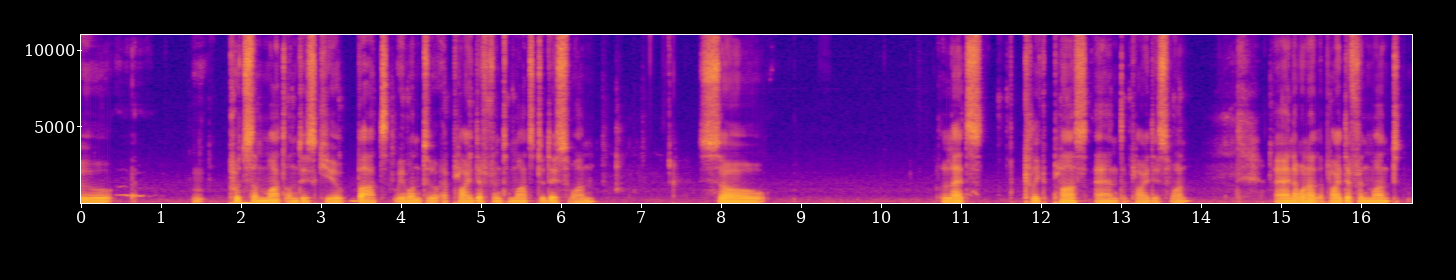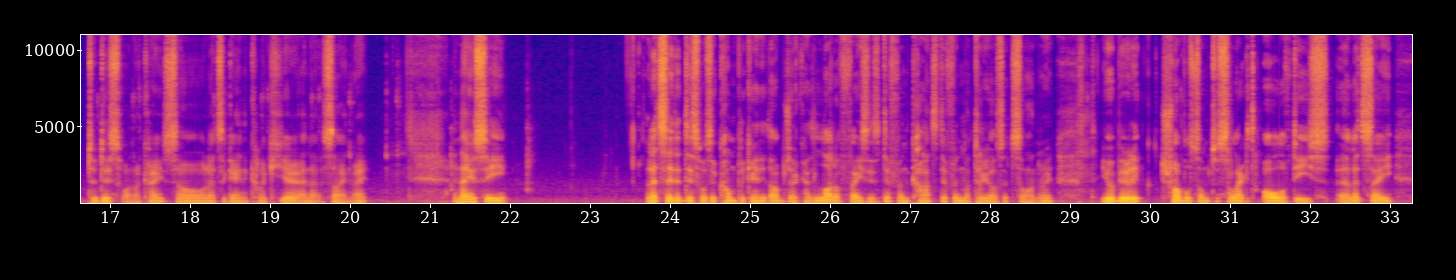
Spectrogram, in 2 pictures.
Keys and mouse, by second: 1.9 alt+m, 2.9 Tab, 4.5 Tab, 12.2 click, 14.9 alt+click, 16.6 click, 17.1 click, 18.2 click, 19.3 click, 19.7 Tab, 20.3 Tab, 21.1 shift+click, 21.7-22.0 middle drag, 22.0-23.8 drag, 25.8 click, 25.9 middle click, 27.0-27.3 middle drag, 27.7 shift+middle drag, 28.9 Tab, 30.1 click, 31.1 click, 31.9 middle click, 32.1 click.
